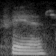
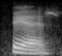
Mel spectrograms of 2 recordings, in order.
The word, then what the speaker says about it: fear: So here I the way uh uh fear has like you pronounced it sounds me like a fair. Okay. But it has to be fear. So here you have to say a long sound like this.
